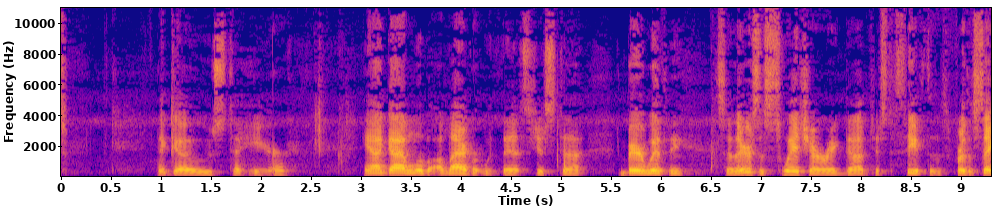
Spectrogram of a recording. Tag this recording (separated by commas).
Narration, Speech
